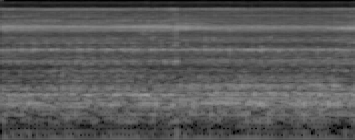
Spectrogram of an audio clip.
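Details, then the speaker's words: Never-disassembled motor of a reverse osmosis pump, running: a quiet, fast purring rattle under a steady hum; the owner suspects the rear bearing and is about to take the motor apart to find the cause. "здесь специфический звук [музыка] видать по башмакам может больше проблема задним подшипником"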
